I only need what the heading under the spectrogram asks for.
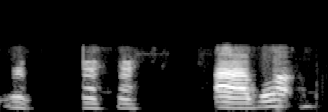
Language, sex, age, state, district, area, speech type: Malayalam, female, 30-45, Kerala, Kollam, rural, conversation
